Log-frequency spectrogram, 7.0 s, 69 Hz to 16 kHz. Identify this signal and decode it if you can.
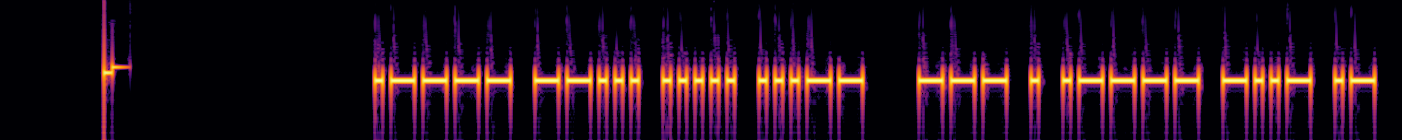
Morse code, heard as a keyed tone, about 30 wpm, 700 Hz. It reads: 1753 OE1XA
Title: Worked All Europe DX Contest - QTC Exchange - 30wpm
